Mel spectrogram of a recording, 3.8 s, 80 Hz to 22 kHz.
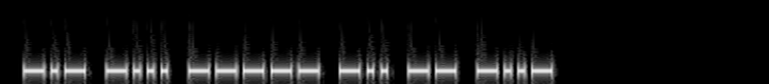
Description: Morse code, heard as a keyed tone, about 36 wpm, 700 Hz. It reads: KB0DMX
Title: USA Callsign DE Callsign 35wpm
